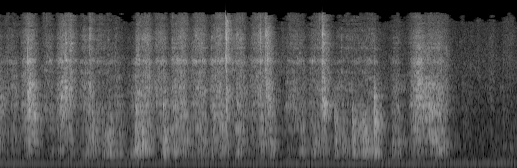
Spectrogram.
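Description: Small carbide edge plane scraping along the edge of a white oak board in a quick run of short strokes, cutting a round-over. The strokes stop about four and a half seconds in.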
